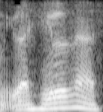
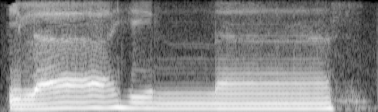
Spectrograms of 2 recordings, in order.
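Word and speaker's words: Ilahin nas (إله الناس): Alif lamnya tidak dibaca. Jadi dari ilah, ya. Nah, ini panahnya langsung ke nun. Bacanya gitu. – Ilahin, jangan ilahilnas ya.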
